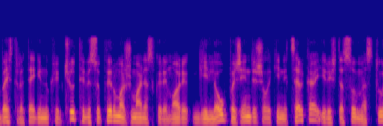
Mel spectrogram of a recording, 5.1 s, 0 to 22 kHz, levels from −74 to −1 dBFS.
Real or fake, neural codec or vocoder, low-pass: fake; codec, 16 kHz, 0.8 kbps, ZipCodec; 7.2 kHz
